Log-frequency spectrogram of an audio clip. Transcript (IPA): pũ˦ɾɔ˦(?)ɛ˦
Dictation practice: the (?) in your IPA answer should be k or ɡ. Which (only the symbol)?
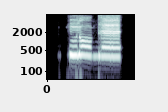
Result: ɡ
